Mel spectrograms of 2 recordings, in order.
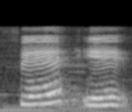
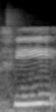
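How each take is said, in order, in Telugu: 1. ఈ పదం రెండు అచ్చు శబ్దాలుగా విడిపోతుంది. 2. ఈ పదంలో ఒకే దీర్ఘ ee అచ్చు ఉంది. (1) "మనం పదాలను ఉచ్చరించడం నేర్చుకున్న ప్రకారం ఎఫ్ఈఈ ఉచ్చారణ ఫే ఏ కావాలి, కానీ కాదు" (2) "ఎఫ్ఈఈ ఉచ్చారణ ఫీ అవుతుంది"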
